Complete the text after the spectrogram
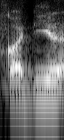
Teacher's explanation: Nipisnya sebab sebelumnya ada huruf ya, ya mat. Dia kalau ada ya mat atau ya lin, ra yang di hujung tu kena nipis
